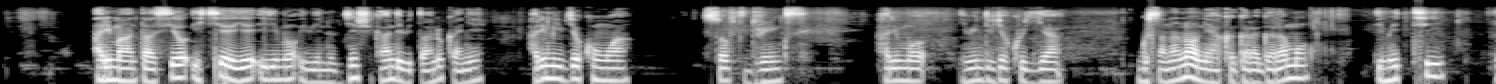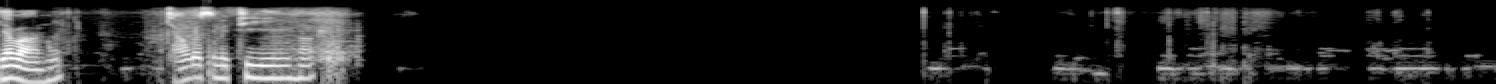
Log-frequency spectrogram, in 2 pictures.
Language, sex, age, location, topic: Kinyarwanda, male, 25-35, Nyagatare, health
